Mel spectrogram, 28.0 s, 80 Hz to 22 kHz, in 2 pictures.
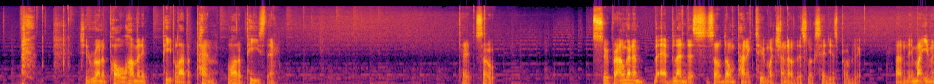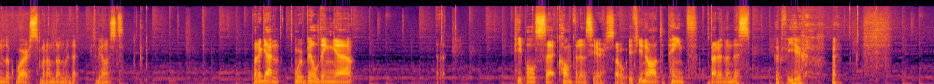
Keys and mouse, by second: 0.4 middle click, 0.7 shift+middle click, 2.2 middle click, 4.9 click, 6.1 middle click, 6.8 click, 7.6 middle click, 8.1 click, 9.6 click, 10.7 click, 11.5 shift+middle click, 12.7 click, 13.8 middle click, 14.9 click, 15.5 middle click, 15.9 shift+middle click, 16.5 click, 17.0 click, 17.5 click, 17.9 click, 18.6 middle click, 19.6 middle click, 20.1 click, 20.5 click, 20.8 click, 21.1 click, 21.7 click, 22.1 middle click, 23.3 middle click, 24.1 click, 24.8 click, 25.7 middle click, 26.5 click, 26.9 middle click, 27.4 click, 27.9 click.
